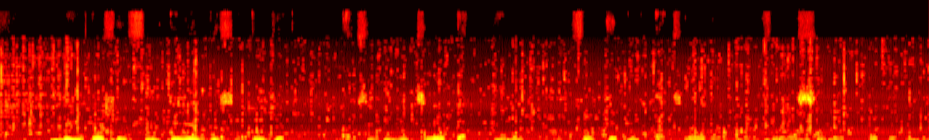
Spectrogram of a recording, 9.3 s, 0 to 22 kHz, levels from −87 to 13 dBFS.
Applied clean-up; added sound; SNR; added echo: classical method spectral subtraction.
